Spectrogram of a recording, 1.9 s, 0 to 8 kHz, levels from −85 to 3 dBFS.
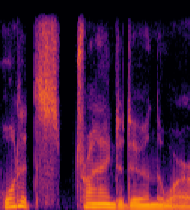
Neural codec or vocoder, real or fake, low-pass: none; real; 7.2 kHz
